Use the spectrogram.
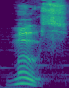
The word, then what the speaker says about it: mousse: Well, that's how you say that, though. Moose. It's pronounced moose.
